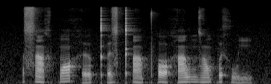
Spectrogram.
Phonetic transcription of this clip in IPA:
sã˦˨xpɔ̃˦˥ hə˩˧ʊ̯kʼə˩˥zkʼã˦˨ pʰɔ˦˨hã˦˥w nzɔ̃˦˥pə˦˥xwi˩˧˩

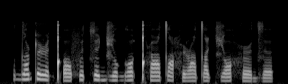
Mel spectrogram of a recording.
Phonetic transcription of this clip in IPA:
dˤoʈə ɭəǃʼɔ fɵt͡sɵ d͡ʑo ɡɔ ǃʰə˞ tˤohɵɭətˤo t͡ɕɔ hə˞d͡zə

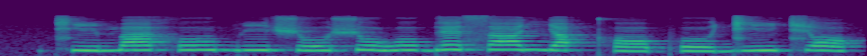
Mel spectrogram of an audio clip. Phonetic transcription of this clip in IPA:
t͡ɕĩ˨mä˦ho˦ʊ̯ bĩ˦ʃo˦ ʃo˦˨wo˦˨ ɡɛ˦˨sʰä˦ ɲä˦ʔkʰɔ˨ pʰo˨ʊ̯d͡ʑĩ˦t͡ɕɔ˦˨

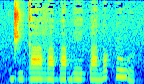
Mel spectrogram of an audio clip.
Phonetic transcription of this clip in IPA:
d͡ʒi˨ ɡaː˨va˨ ba˨beː˨k͡pa˨nɔ˦ k͡pũ˦wʊ˨

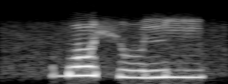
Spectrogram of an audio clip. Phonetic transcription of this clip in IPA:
bɔ˦ʃu˨ɲi˦

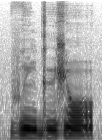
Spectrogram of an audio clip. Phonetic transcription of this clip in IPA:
vĩɡɨʒɔ̃

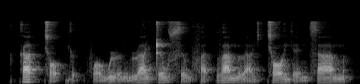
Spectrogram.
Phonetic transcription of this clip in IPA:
ka˦˥t̚cɔ˨˩p̚jə˨˩k̚ fɔ˨˩˦wɹə˨˩ŋɹa˧jʈə˧˥w sə˨˩˨wfa˨˩t̚va˧m la˨˩˨jcɔ˧ jɛ˨˩ŋsa˧m

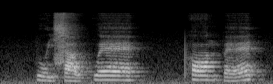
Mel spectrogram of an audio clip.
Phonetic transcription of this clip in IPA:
puː˨˩jsaː˨˩w kʷɛː˧ | pʰɔː˧npɛː˨˥t̚

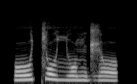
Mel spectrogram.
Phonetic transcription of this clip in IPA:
ocoʎond͡ʒɤ

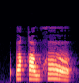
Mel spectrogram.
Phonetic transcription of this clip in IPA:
ʔʌqʌw xʌ

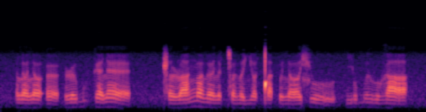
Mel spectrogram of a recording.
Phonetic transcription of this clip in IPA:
lʌlʌːʔœ | ɭɯ bukɛlɛː | ǁœ ɭa ŋʌːðəːlœǀœ ðʌʎʌːǃaθu lʌːɕuː | jubə ɣuɣa

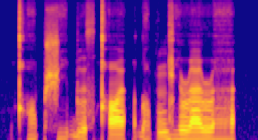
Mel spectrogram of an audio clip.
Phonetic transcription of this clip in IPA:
qʰɑ̤˧p ʃi̤˨˦ɓɯ˨˦θ qʰæ˨ | ɗɑ̤˨p ŋɡi̤˧ɹæ˧ ɹæ̤˦

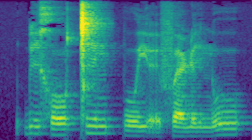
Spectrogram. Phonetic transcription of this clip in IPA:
ɓi˥xo˧ ǀi˥npːu˩jḛ˩fɛ˩ ɳi˩nu˥

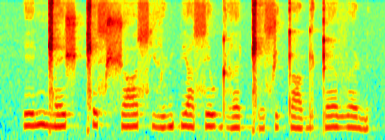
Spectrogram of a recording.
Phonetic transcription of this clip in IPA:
ɪ ŋ͡ǁɛʃǁɪs ʃɒs vʲəɳpʲɑsɪw ɖʱɜɡ͡ǁəsɪ ʈɑɖəʈɜvɜɳ

